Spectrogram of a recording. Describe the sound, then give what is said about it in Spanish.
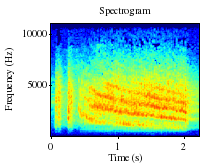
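A black chachalaca, about 60 cm long, sheltering in a bower in the cloud forest of El Triunfo biosphere reserve, whistles and glides while flapping: two quick broad bursts of wing flaps, then a loud, sustained whistling tone with a rough, rapidly pulsing texture that slowly drifts lower in pitch before stopping. “Parecida a un pavo pero más delgada, de 60 centímetros de largo, y como su nombre lo dice, totalmente negra, esta chachalaca se refugia en una enramada. Silba y se desliza mientras aletea. El sonido resultante es maravilloso e incomparable.”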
